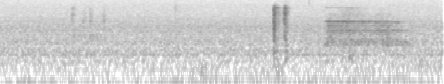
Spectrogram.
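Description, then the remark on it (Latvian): Two quick, soft keystrokes on a computer keyboard, close together, as someone types the word Xiaomi, followed by a faint brief hum against quiet room noise; nobody speaks. “Tāpēc mēs rakstām Xiaomi, Mi rakstām.”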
